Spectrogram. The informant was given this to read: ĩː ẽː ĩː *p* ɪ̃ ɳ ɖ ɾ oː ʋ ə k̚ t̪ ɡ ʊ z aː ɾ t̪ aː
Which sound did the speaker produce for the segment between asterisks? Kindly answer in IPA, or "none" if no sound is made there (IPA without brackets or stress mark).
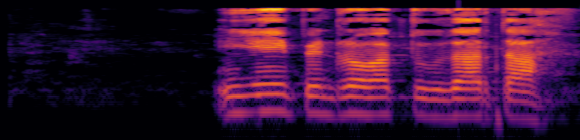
p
